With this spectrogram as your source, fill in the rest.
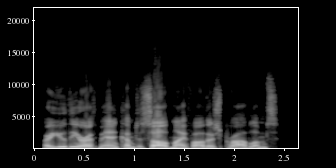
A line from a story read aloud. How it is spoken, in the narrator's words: She said sharply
